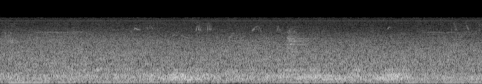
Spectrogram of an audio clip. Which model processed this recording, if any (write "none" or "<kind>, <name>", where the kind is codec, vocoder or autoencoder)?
none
